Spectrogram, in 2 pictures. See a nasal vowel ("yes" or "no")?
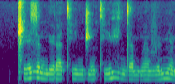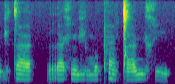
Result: yes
